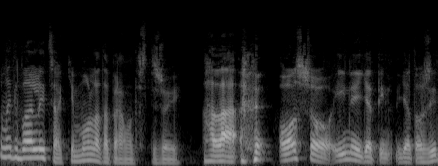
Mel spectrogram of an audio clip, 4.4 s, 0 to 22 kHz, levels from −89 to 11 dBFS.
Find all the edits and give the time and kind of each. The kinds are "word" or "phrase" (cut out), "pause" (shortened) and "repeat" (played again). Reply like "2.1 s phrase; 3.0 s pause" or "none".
2.7 s pause

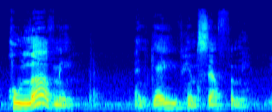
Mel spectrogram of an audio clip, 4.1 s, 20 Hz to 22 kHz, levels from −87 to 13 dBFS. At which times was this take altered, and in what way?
none

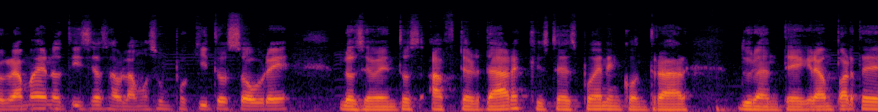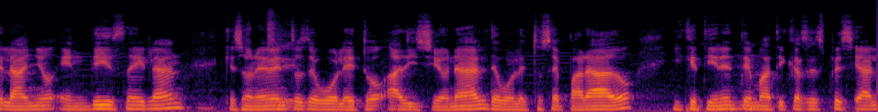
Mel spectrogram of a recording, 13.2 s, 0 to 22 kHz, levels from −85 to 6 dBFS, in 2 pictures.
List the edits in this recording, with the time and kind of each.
none

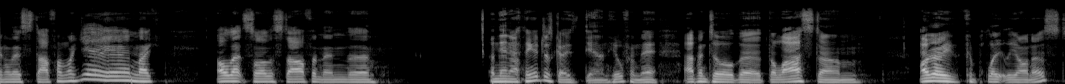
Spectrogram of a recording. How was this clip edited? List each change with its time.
none

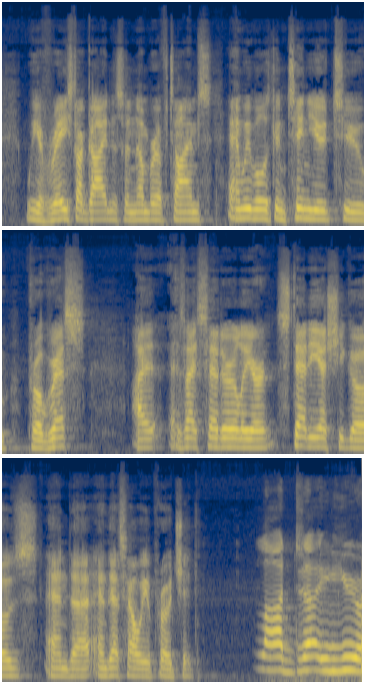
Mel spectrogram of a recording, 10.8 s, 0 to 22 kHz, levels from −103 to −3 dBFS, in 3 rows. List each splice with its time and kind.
2.2 s pause; 2.7 s word; 7.6 s pause

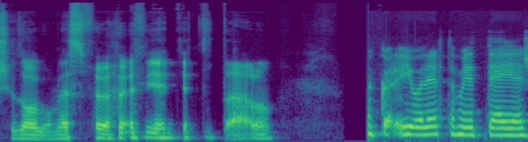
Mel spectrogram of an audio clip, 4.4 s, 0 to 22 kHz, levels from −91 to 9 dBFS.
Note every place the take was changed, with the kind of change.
1.6 s phrase

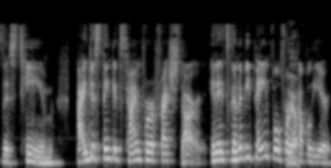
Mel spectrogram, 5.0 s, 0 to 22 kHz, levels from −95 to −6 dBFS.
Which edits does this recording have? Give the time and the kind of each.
1.0 s pause

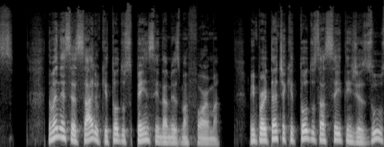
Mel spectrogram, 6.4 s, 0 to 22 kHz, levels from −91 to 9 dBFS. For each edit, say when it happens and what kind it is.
none

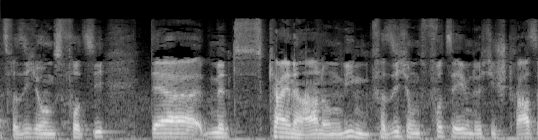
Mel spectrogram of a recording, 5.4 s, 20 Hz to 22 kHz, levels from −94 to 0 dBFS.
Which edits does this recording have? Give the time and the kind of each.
none

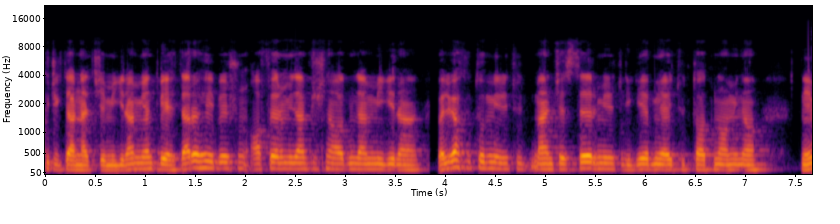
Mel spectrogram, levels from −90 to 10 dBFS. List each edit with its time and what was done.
1.1 s word; 3.8 s pause; 5.8 s word

